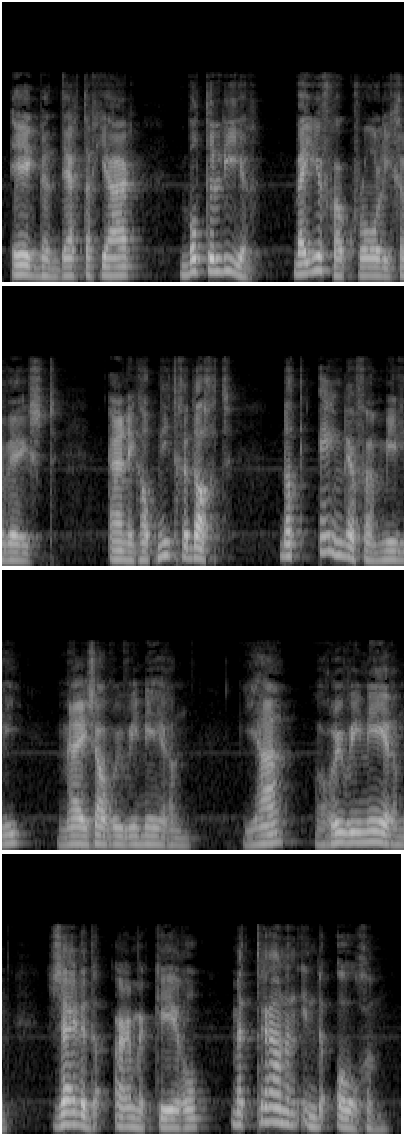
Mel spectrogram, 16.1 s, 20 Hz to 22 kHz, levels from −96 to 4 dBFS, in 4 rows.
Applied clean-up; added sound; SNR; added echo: none; none; none; none.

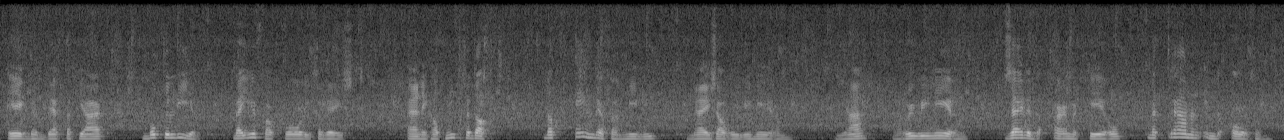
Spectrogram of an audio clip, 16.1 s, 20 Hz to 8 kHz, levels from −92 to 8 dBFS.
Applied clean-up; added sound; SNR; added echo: none; Stream; 11 dB; none.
